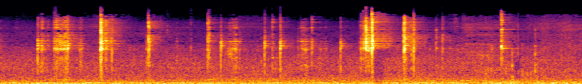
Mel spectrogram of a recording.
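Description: Irregular clicks and clinks of a metal handrail, its spacer and loose bolts and washers being handled and fitted together, with two sharper knocks, one about a second in and one past halfway, over a low steady hum.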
